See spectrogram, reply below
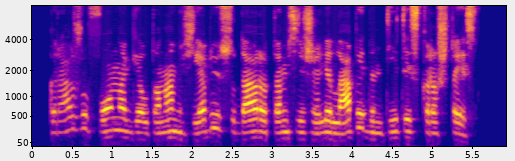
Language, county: Lithuanian, Vilnius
